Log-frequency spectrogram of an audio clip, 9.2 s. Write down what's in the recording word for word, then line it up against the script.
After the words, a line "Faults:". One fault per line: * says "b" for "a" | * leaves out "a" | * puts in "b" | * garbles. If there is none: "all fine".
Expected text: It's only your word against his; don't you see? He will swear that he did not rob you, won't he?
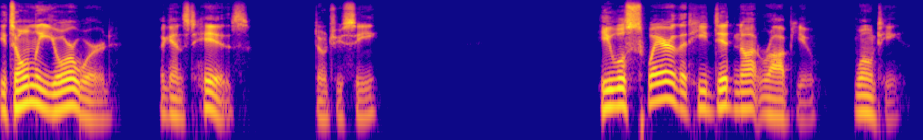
It's only your word against his; don't you see? He will swear that he did not rob you, won't he?
Faults:
all fine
